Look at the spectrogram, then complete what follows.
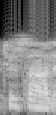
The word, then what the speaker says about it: Tucson: For those of you who haven't been out west here, Tucson is spelled T-U-C-S-O-N. Tucson, Arizona, 85702.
